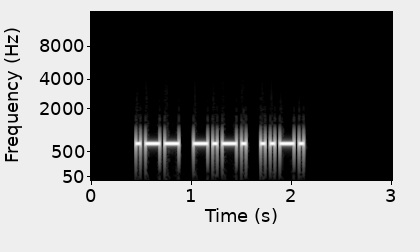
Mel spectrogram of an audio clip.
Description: Morse code, heard as a keyed tone, about 25 wpm, 700 Hz. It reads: WCF
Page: morse-code-ninja-practice-25wpm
